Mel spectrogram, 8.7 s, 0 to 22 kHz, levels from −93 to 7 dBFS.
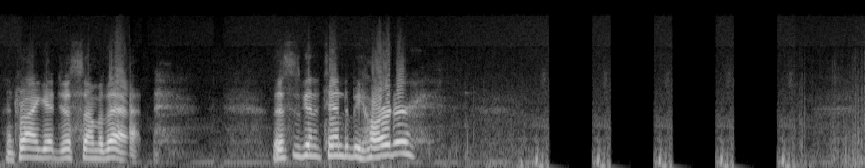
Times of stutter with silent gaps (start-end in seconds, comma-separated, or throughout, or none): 5.49-7.95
